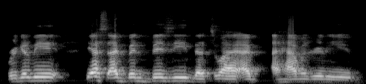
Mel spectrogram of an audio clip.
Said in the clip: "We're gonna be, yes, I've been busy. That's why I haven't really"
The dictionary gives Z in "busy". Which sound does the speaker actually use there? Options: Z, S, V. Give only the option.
Z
